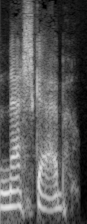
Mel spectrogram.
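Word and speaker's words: gnashgab: Got Or you, Gareth, might be a bit of a Nash Gab. And that starts with a G, a silent G.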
